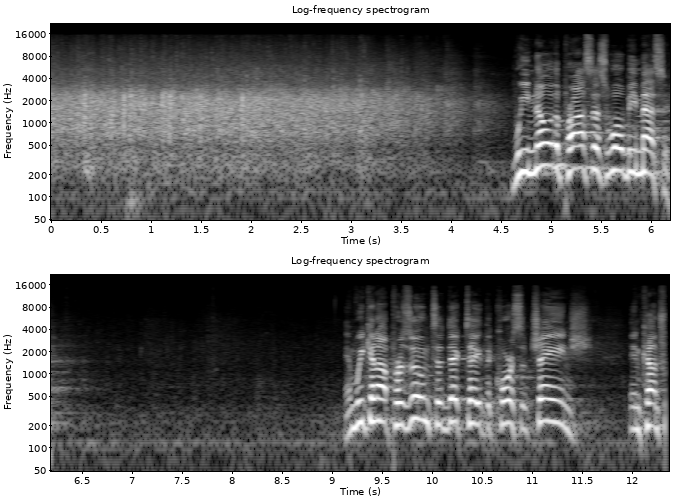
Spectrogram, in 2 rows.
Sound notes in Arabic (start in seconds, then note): 0.0 تصفيق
